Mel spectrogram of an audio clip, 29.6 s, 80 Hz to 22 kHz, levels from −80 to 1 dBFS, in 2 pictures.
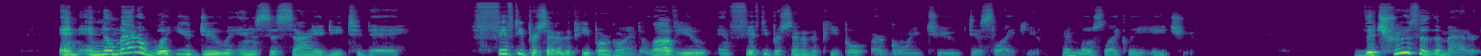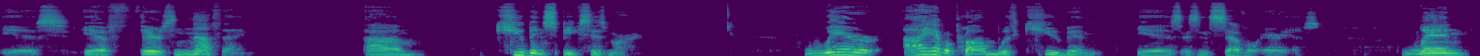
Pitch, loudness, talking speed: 145 Hz, -26 LUFS, 125 wpm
